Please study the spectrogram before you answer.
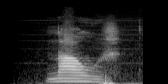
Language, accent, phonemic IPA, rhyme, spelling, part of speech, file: French, Canada, /naʒ/, -aʒ, nage, noun / verb, Qc-nage.oga
- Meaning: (noun) swimming; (verb) inflection of nager: 1. first/third-person singular present indicative/subjunctive 2. second-person singular imperative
